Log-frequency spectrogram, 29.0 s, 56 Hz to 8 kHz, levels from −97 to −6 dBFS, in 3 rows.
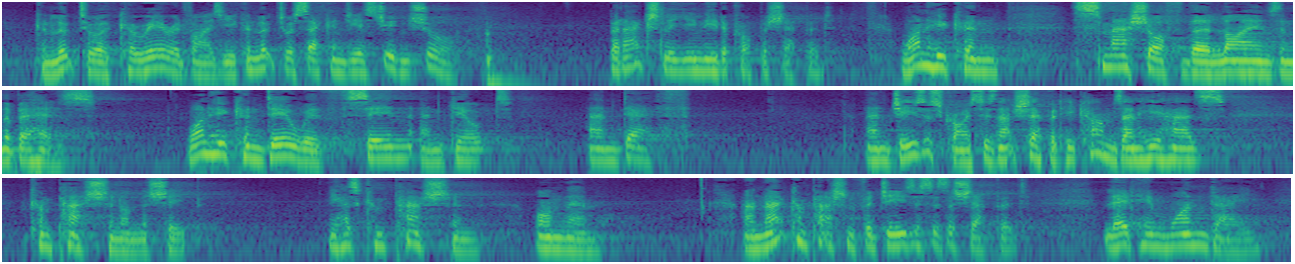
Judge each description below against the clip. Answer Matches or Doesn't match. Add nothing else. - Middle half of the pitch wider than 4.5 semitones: Doesn't match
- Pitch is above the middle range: Doesn't match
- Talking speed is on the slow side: Doesn't match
